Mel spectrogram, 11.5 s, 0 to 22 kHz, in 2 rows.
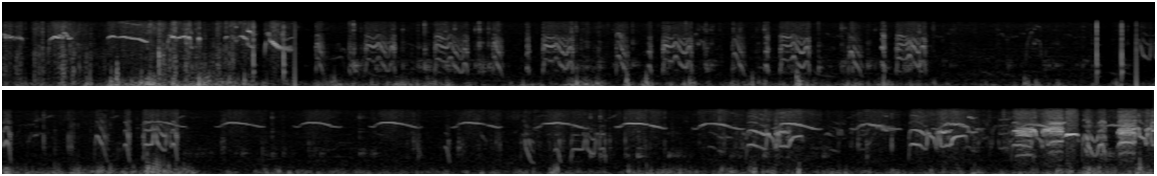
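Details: Grey francolin from a 2010 recording: a steady series of high, arched whistled notes repeated rapidly in the second half, after a stretch of heavy clicking and crackling noise with scattered fainter notes.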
